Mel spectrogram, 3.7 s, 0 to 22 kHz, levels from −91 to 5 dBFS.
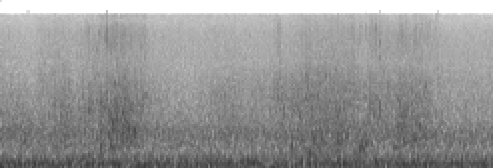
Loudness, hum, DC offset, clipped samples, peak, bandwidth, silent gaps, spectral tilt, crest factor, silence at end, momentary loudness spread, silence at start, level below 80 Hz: -26 LUFS; none; under 0.1%; under 0.1%; -10 dBFS; 16 kHz; none; -4.5 dB/octave; 14 dB; 0 s; 5 LU; 0 s; -30 dBFS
